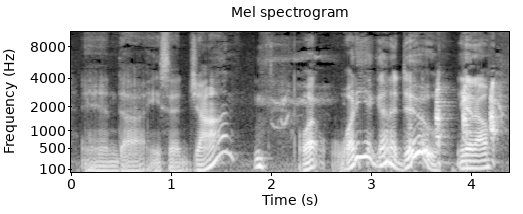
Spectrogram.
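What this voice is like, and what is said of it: Impression of Coach Smith. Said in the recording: “good Coach Smith impression ... That's close.”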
